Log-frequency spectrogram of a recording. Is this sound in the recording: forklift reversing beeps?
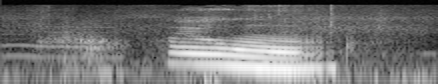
no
